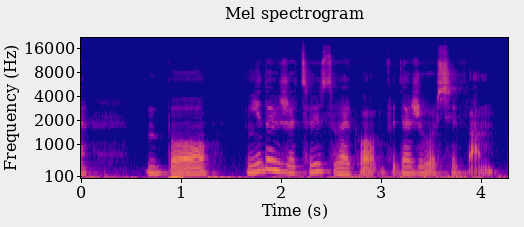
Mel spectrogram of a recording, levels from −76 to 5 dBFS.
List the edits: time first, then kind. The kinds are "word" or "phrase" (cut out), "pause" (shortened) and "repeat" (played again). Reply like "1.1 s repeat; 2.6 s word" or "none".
none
